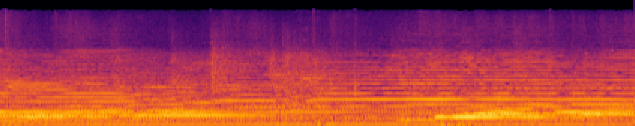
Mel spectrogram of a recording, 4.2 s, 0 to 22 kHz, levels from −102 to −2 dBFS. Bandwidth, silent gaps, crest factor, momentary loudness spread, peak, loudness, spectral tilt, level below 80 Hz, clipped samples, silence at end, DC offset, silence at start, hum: 15 kHz; none; 14 dB; 9 LU; -6 dBFS; -22 LUFS; -7 dB/octave; -34 dBFS; under 0.1%; 0 s; under 0.1%; 0 s; none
